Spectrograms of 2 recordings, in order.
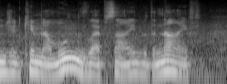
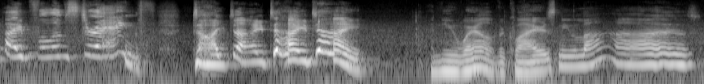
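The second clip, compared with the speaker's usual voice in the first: much higher, maniacal laughing killer; crazed killer; 12 semitones higher, 6 dB louder, much slower than usual. Acted. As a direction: revel in the bloodlust, cackling. Villain Kim Nam-woon's scenes.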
